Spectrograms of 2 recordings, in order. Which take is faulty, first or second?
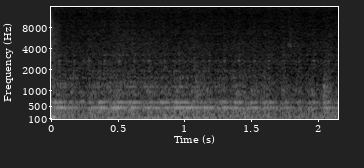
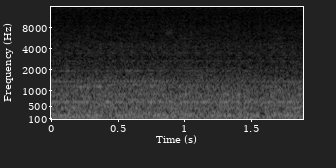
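first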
